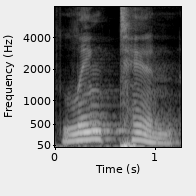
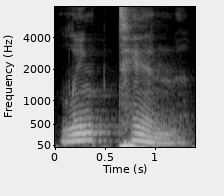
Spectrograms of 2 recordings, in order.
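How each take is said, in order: First: The word is said with two syllables. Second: The same.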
